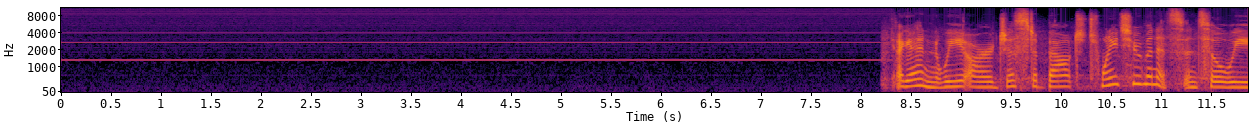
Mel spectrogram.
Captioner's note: silence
